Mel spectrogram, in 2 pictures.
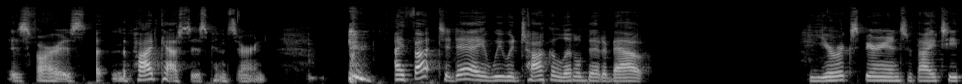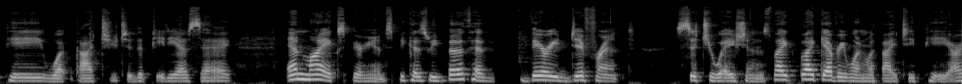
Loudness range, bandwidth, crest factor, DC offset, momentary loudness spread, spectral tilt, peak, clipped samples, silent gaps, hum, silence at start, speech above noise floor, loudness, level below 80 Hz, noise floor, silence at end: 3 LU; 16 kHz; 20 dB; under 0.1%; 9 LU; -3.5 dB/octave; -6 dBFS; under 0.1%; 6.52-7.95 s; none; 0.1 s; over 65 dB; -25 LUFS; -62 dBFS; under -90 dBFS; 0 s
